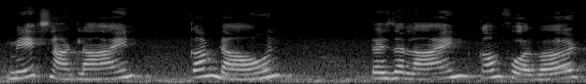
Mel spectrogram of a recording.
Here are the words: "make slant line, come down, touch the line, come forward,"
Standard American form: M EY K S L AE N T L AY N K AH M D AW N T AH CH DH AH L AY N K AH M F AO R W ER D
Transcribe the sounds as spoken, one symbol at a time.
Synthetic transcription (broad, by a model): M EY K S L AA T L AY N K AH M D AW N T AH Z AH L AY N K AH M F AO R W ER D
